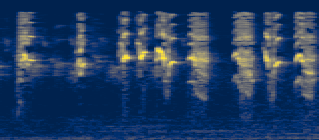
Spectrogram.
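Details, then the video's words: A young Javan myna in full song chatters a fast run of harsh, scratchy notes and squawky whistles, about three a second, with no other clear sounds. "Jalak Kebo Muda Gacor"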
